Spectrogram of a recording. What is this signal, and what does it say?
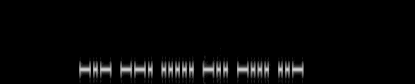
Morse code, heard as a keyed tone, about 36 wpm, 700 Hz. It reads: KG5DBU
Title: USA Call Signs - 6 Characters - 3x Character Spacing - 35wpm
